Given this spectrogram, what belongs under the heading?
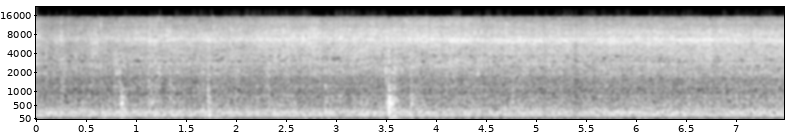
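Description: Beaten eggs with vegetables, seasoned with salt and pepper, frying steadily in a pan as an omelette, a close, even sizzle with a few soft clicks of a utensil and no talking.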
